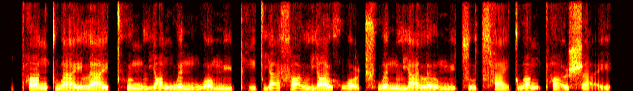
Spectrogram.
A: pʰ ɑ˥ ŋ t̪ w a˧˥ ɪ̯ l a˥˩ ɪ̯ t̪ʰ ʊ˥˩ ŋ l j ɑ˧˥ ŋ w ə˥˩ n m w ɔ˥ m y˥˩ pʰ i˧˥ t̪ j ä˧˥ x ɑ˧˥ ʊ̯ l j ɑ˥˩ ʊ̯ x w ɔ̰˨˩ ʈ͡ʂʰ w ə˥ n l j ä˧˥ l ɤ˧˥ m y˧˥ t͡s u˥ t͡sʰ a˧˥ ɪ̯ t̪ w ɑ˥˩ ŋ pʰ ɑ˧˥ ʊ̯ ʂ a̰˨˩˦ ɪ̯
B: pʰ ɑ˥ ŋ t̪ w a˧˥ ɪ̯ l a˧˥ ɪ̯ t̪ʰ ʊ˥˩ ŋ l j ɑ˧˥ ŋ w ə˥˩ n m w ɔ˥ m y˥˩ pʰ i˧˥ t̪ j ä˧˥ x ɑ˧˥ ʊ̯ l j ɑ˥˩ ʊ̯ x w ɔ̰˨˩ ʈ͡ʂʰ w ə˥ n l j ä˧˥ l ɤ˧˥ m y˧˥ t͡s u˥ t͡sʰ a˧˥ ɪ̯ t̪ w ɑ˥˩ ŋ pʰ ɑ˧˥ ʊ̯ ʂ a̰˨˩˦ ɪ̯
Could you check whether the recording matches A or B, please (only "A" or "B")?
B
